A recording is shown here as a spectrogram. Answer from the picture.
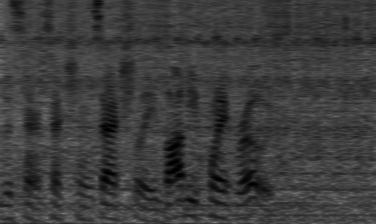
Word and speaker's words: Baby Point: on the left is known as Bobby Point although it's spelled b-a-b-y so it's not uncommon here people call it baby point that's one I've been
